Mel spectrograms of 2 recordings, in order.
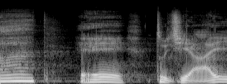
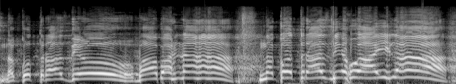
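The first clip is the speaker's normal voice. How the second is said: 1 crying plea; 4 dB louder than usual. Acted. Bride begs brother crying.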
